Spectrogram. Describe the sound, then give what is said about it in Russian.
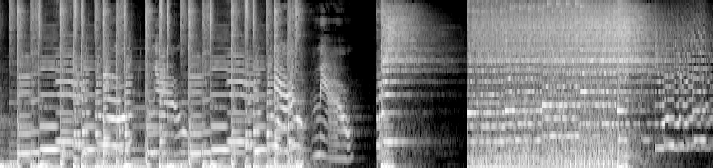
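A bright melodic tune plays, then a single drawn-out meow-like cry swoops up and down before more sustained musical tones follow; it may be an imitation rather than a real cat. “И мило мяукает, вылокав миску.”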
